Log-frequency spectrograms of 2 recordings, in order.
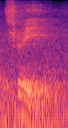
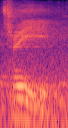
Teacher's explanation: The lips are totally spread, yeah? It's almost like smiling, yeah? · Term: spreading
